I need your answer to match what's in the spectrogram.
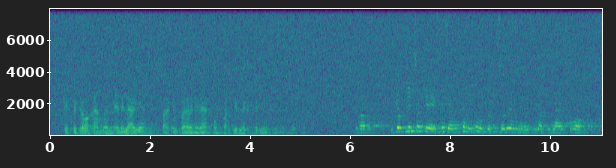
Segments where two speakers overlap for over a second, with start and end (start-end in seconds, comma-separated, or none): none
